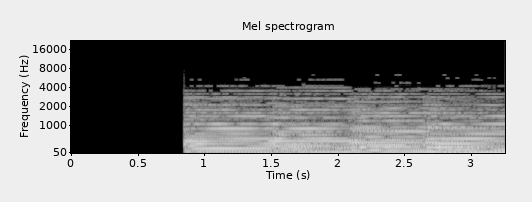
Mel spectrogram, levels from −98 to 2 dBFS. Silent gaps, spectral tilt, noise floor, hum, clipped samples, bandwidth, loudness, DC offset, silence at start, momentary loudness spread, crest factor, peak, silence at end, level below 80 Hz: none; -6.5 dB/octave; under -90 dBFS; none; under 0.1%; 6.6 kHz; -18 LUFS; under 0.1%; 0.85 s; 3 LU; 14 dB; -4 dBFS; 0 s; -26 dBFS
